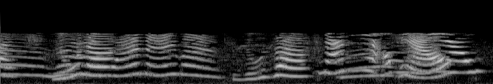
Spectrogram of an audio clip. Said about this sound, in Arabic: القطقوط ليس في البيت. مياو.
